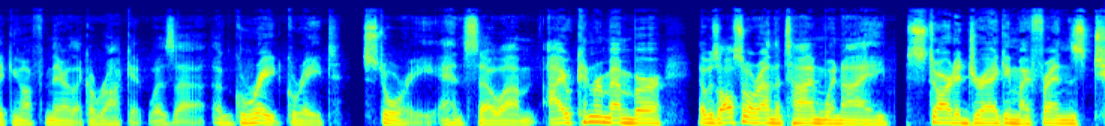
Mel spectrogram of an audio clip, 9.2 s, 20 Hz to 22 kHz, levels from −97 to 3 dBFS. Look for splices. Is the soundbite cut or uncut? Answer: cut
